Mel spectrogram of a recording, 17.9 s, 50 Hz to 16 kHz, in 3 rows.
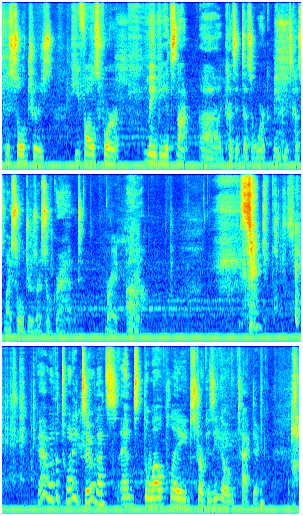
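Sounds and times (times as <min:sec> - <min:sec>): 
steady low electrical hum: 0:00.0 - 0:17.8
speech: 0:00.1 - 0:08.9, 0:10.8 - 0:12.0, 0:12.7 - 0:17.8
person sneezing: 0:10.7 - 0:11.4.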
